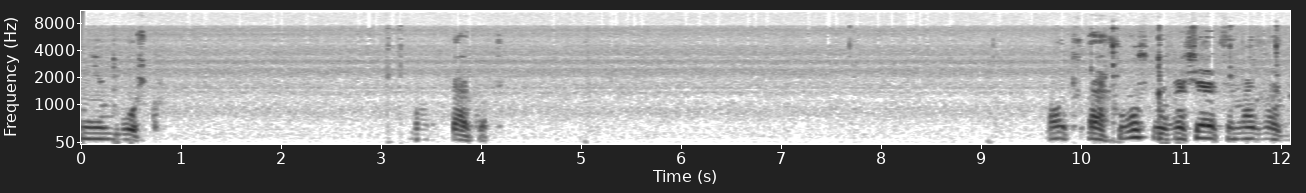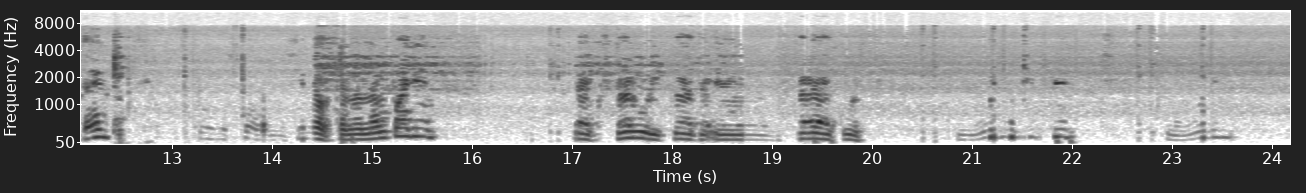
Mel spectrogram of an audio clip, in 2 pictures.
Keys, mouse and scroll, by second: 0.2 r, 5.1-7.6 middle drag, 9.1-10.2 middle drag, 10.7 KP_1, 11.3 middle click, 13.2 shift+middle click, 14.6 KP_7, 19.3 r, 21.2 click, 21.7 r, 23.3 click.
